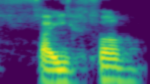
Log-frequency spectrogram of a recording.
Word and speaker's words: Pfizer: I think it's pronounced Pfizer or Pfizer.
